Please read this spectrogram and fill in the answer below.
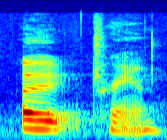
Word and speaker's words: Trahan: Trahan? I am pronouncing that right, am I? Tran, yes.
